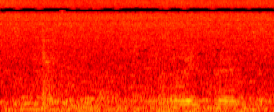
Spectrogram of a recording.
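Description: Food sizzles in hot pans.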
